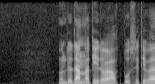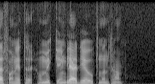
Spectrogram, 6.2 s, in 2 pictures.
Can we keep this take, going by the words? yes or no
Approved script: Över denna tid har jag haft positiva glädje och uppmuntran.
no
